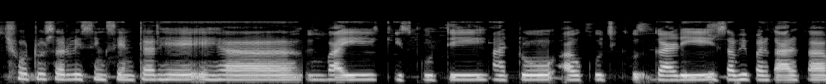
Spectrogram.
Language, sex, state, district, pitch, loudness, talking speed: Chhattisgarhi, female, Chhattisgarh, Sarguja, 215 Hz, -15 LUFS, 110 wpm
